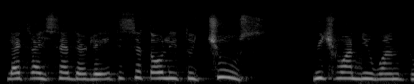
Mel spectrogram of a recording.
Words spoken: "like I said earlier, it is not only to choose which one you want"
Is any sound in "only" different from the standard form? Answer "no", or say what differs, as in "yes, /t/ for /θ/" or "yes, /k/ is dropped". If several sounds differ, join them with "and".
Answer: yes, /n/ is dropped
